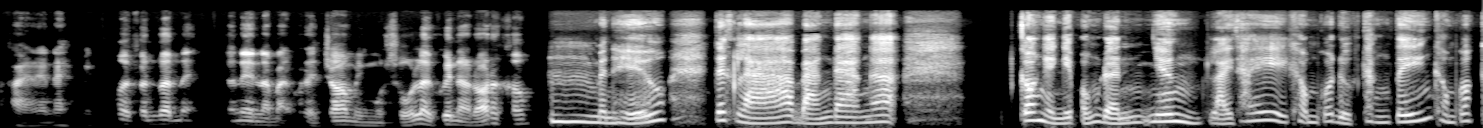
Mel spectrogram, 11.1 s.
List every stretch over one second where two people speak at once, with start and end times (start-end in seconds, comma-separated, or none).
none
